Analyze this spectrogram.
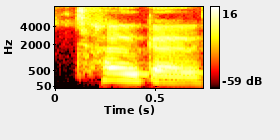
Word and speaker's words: Togo: then we also have let me double check the G on this one as well too Togo so we hit this one nice and Togo Tonga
